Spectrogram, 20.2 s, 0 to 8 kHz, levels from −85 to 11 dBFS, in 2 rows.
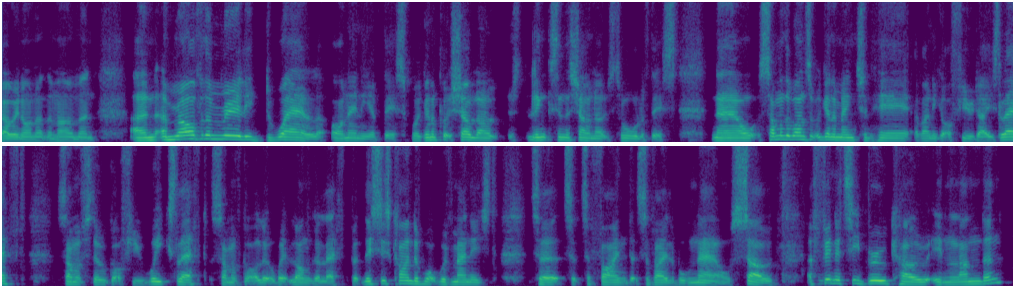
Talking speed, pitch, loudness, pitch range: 250 wpm, 140 Hz, -26 LUFS, 125-165 Hz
